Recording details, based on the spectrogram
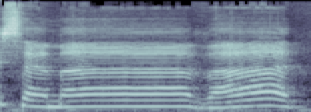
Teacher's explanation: اگر آپ پڑھتے ہیں سماوات تو آپ غلط پڑھ رہے ہیں، اگر آپ پڑھتے ہیں سماوات تو وہ بھی غلط ہے کیونکہ میم پہ بھی کھڑی زبر ہے، اسے بھی لمبا کریں گے اور میم کو بھی لمبا، واو کو بھی لمبا کریں گے کیونکہ واو کے اوپر بھی کھڑی زبر ہے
